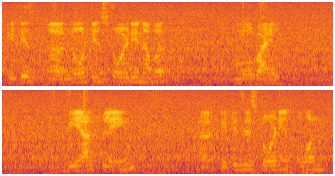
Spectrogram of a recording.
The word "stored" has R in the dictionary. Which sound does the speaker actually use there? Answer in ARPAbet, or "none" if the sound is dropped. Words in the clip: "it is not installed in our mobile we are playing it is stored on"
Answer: L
